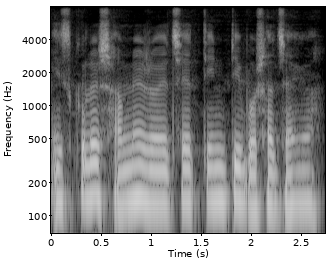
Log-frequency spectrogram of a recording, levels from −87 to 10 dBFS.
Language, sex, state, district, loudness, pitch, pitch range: Bengali, male, West Bengal, Alipurduar, -16 LUFS, 130 Hz, 125-135 Hz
